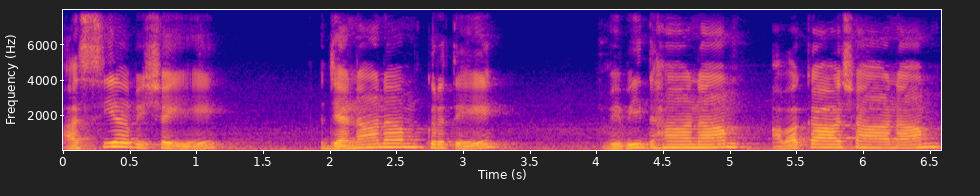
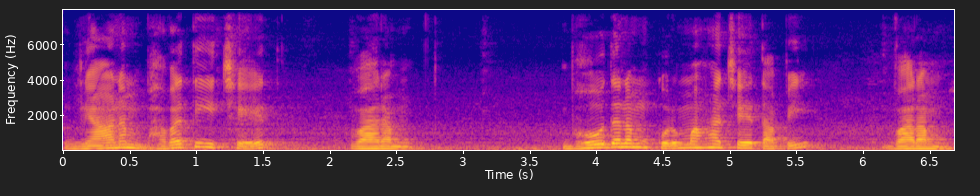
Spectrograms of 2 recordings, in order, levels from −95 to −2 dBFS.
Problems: constant background noise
